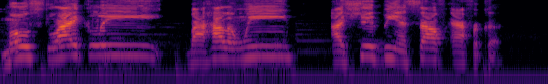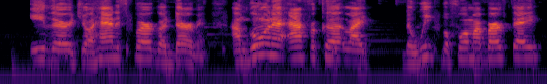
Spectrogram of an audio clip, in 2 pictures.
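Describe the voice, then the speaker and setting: A man's voice: high-pitched, a little slow, pushed and bright, faint music behind. A man in his fifties hosting a casual chat, asking loose questions in a slangy, repetitive way. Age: 50s. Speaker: host.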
